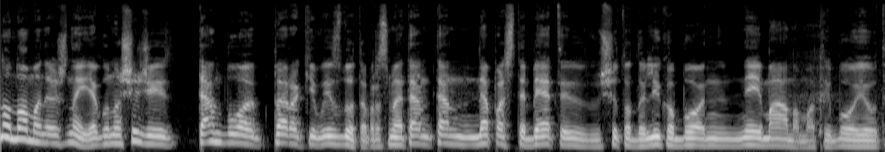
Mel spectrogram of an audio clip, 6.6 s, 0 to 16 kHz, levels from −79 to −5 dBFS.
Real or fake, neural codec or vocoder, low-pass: fake; vocoder, 44.1 kHz, 128 mel bands every 512 samples, BigVGAN v2; 14.4 kHz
